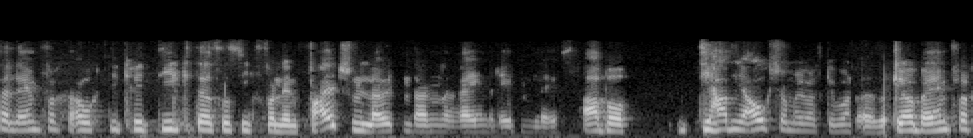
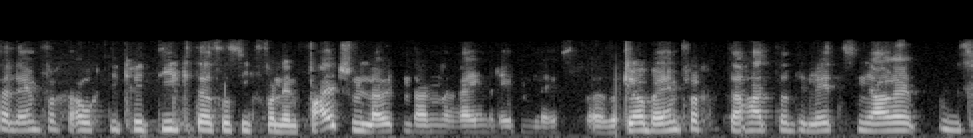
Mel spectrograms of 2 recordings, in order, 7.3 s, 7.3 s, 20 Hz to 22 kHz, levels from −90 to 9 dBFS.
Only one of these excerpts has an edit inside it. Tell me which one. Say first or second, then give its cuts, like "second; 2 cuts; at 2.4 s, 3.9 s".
first; 2 cuts; at 4.3 s, 6.4 s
